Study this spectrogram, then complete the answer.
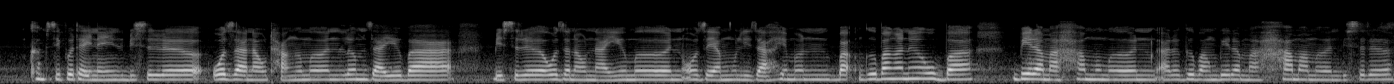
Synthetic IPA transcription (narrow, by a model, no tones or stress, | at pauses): kʰɯmsipʰɯtʰajnajbisɾɾɯɔzanawtʰaŋɯmɯnlɯmzajɯba | bisɾɯɔzanawnajɯmɯnɔzajamulizaɦɯjmɯnbaɡɯbaŋanɯɔba | beɾamahamɯmɯna̰ɾɯɡɯbaŋbeɾamahamamɯnbisɾɯ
